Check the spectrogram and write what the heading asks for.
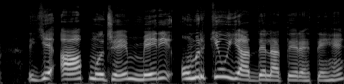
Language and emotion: Urdu, angry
